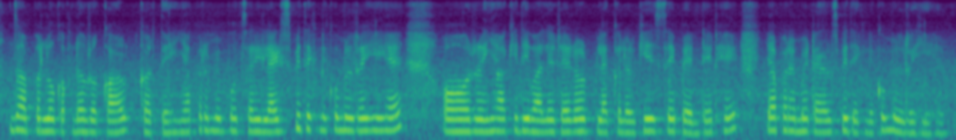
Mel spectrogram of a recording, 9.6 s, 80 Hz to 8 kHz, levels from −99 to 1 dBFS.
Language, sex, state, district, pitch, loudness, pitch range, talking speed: Hindi, female, Bihar, Jamui, 210 Hz, -24 LUFS, 200-225 Hz, 255 wpm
